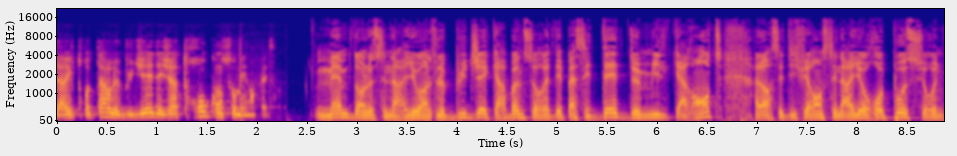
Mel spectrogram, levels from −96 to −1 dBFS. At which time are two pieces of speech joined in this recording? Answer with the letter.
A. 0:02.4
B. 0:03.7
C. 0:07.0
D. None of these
B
